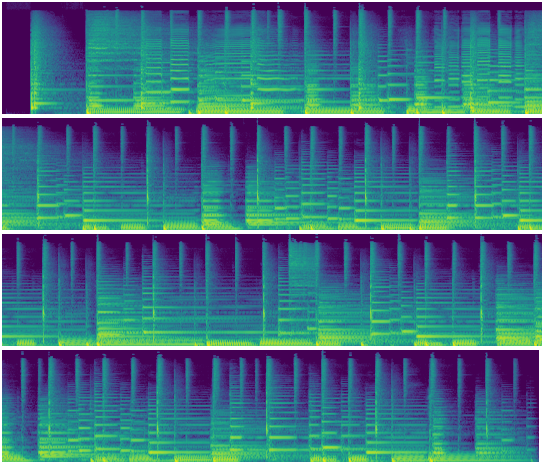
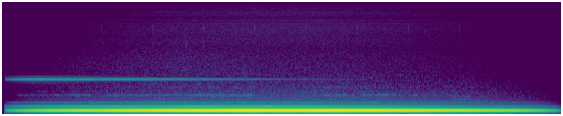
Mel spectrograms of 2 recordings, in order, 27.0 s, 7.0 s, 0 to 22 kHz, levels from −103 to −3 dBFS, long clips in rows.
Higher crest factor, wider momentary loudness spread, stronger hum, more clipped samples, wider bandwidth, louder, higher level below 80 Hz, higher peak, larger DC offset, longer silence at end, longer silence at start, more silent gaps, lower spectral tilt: first, 18 dB vs 8 dB; second, 6 LU vs 15 LU; neither; neither; first, 17 kHz vs 1.4 kHz; second, -21 LUFS vs -14 LUFS; first, -24 dBFS vs -56 dBFS; first, 0 dBFS vs -6 dBFS; neither; about the same, 0.1 s vs 0.15 s; first, 0.35 s vs 0.1 s; neither; second, -6.5 dB/octave vs -15.5 dB/octave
